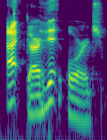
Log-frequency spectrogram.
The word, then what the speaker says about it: Iorg: Iorg. I have to say, I had no idea how you were going to pronounce that.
